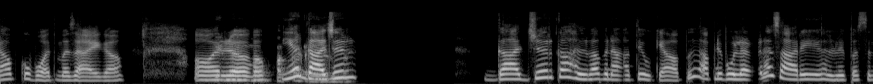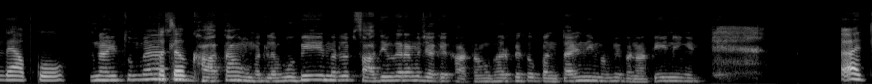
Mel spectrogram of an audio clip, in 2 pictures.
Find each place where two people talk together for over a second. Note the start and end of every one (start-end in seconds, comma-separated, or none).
2.2-3.6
